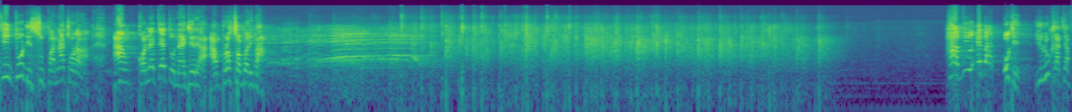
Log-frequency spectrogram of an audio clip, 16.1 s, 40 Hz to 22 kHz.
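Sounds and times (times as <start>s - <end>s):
crowd clapping: 5.7s - 12.7s.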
